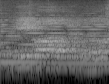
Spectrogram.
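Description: A group of voices singing Ambrosian chant, with held notes that move slowly in pitch.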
